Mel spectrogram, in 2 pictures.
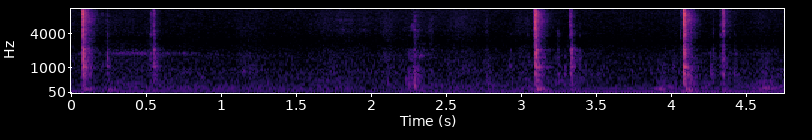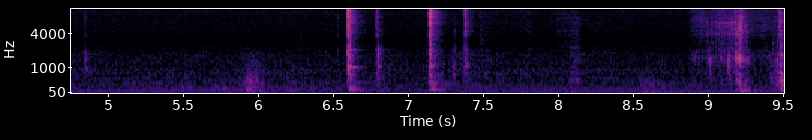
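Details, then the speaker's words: Tandberg TCD 310 three-motor cassette deck, mains voltage up full, after partly cleaning tarnished connector pins: irregular clicks and clacks as play is pressed, sometimes not running. Play engages intermittently; owner suspects dirty contacts. "no it did work there we go it's gone in this time try again i've got the mains voltage up full but there we go hey it's playing"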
